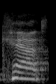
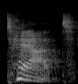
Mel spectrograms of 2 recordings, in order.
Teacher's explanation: a child fronting a sound. So if the child looks at the cat, instead of saying cat, the child's going to say tat.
